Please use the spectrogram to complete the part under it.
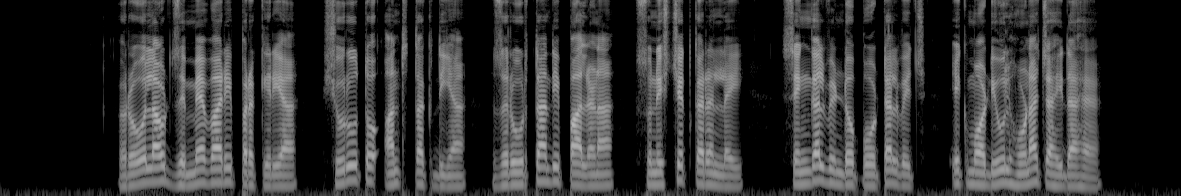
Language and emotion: Punjabi, neutral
